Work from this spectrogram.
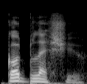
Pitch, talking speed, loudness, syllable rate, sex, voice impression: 120 Hz, 205 wpm, -19 LUFS, 4.1 syllables/s, male, masculine, adult-like, slightly muffled, sincere, calm, slightly reassuring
